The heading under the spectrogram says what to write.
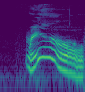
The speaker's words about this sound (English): Oh, that was the door. That's the door. I'm opening the door. The door's open.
